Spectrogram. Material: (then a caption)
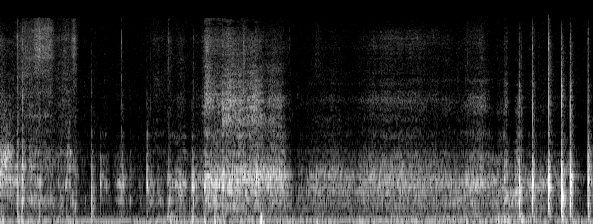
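Cardboard. Long fingernails tap and scratch the flat faces and edges of a long, thin, hollow, printed green-and-black cardboard shoe insole box held in the hands. Soft, dry scratching and light tapping fill most of the clip, with a papery mid-range tone. It ends in a run of sharper, quick taps that sound hollow and die away almost instantly.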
